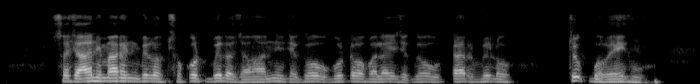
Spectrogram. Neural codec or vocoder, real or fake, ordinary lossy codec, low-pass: codec, 24 kHz, 3 kbps, HILCodec; fake; Opus, 32 kbps; 10.8 kHz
